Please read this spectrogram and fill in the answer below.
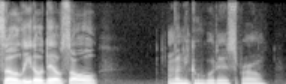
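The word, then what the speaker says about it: Salida del Sol: that solo Del I think it's called pronounced solo Del Soul let me Google this bro I got to make sure this is right I don't want to botch this up so his finisher is pronounced Salita Delo okay I just wanted to make sure because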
